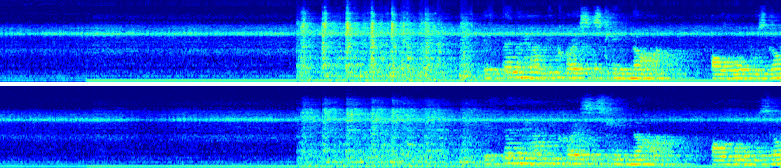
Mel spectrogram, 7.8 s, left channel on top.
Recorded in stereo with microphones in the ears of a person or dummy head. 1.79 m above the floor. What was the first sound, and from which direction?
A rattle, 75° left (ahead or behind).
